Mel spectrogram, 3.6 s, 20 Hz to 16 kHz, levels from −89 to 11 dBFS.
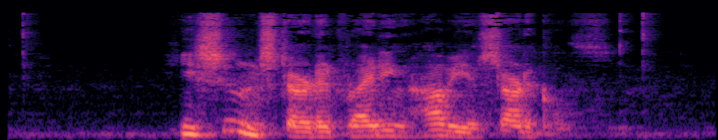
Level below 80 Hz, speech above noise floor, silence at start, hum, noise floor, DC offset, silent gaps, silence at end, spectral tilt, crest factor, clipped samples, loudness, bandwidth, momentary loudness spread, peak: -60 dBFS; 35 dB; 0.9 s; none; -54 dBFS; under 0.1%; none; 0.75 s; -5 dB/octave; 18 dB; under 0.1%; -20 LUFS; 11.5 kHz; 5 LU; -4 dBFS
